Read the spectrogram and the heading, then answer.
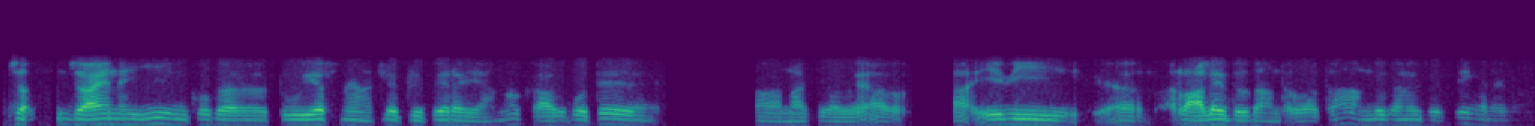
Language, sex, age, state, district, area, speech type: Telugu, male, 30-45, Andhra Pradesh, Anantapur, urban, conversation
